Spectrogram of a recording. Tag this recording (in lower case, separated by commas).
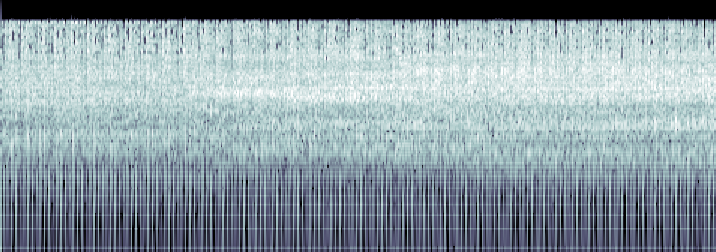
engine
